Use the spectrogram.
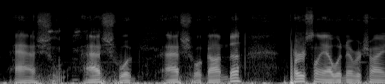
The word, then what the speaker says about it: ashwagandha: Can you pronounce that word, Kate? I tried Ashwanda? ashwagandha.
